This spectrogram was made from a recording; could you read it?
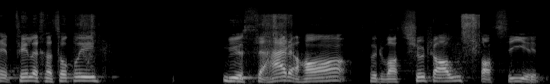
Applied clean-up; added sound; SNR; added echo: neural mask model RNNoise.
